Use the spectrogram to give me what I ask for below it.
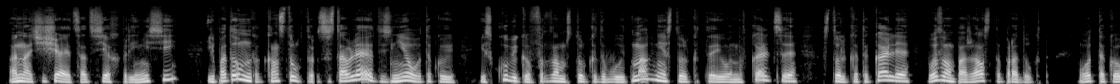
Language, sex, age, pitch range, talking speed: Russian, male, 20-39, 115-145 Hz, 170 wpm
